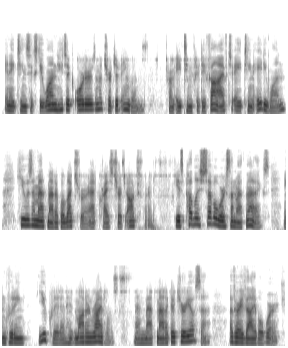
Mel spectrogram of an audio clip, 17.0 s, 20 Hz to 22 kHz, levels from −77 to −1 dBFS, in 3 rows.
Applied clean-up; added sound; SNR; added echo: neural separator model SepFormer DNS4.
